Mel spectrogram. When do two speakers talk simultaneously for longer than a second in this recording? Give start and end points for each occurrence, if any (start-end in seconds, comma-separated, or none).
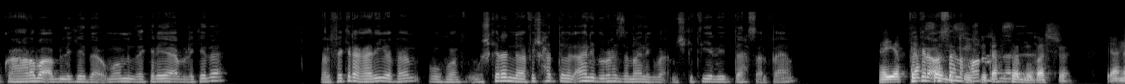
9.1-10.4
